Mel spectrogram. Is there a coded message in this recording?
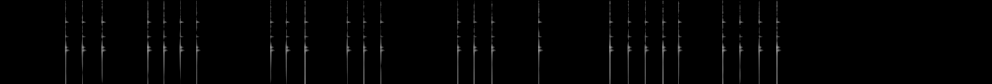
Yes: tap code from 0.7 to 7.8 s, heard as taps on glass, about 6 knocks a second. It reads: ONLY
